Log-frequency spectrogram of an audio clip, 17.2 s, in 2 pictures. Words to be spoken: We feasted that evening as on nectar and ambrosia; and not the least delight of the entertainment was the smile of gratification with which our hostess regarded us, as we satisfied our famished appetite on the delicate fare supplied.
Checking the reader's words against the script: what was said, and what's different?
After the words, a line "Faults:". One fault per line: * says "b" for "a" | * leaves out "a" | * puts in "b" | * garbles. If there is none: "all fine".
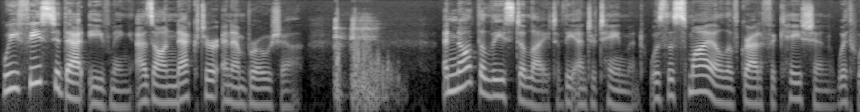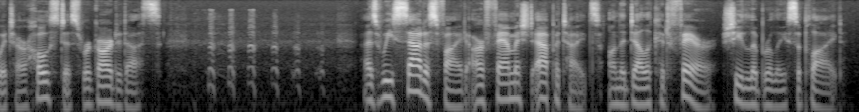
We feasted that evening as on nectar and ambrosia; and not the least delight of the entertainment was the smile of gratification with which our hostess regarded us, as we satisfied our famished appetites on the delicate fare she liberally supplied.
Faults:
* says "appetites" for "appetite"
* puts in "she liberally"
